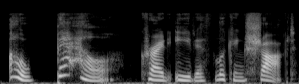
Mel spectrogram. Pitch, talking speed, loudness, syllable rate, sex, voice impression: 220 Hz, 120 wpm, -20 LUFS, 5.6 syllables/s, female, very feminine, adult-like, slightly middle-aged, thin, tensed, slightly powerful, bright, hard, clear, fluent, slightly cool, intellectual, refreshing, very sincere, calm, very friendly, reassuring, slightly unique, elegant, slightly wild, slightly sweet, lively, slightly strict, slightly intense, slightly sharp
